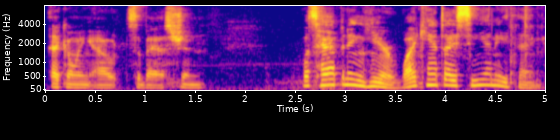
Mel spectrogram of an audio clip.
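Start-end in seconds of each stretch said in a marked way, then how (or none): 2.6-5.0 put-on high, raised young girl's voice, calling out. Narrating a tomb scene, a young girl's voice echoes out to Sebastian: young girl voice. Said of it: "you hear the voice of a young girl".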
